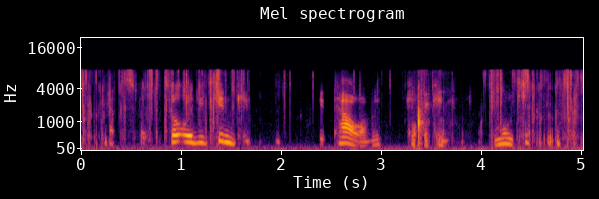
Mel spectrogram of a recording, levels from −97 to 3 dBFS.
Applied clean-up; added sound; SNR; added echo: neural diffusion model UNIVERSE++.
